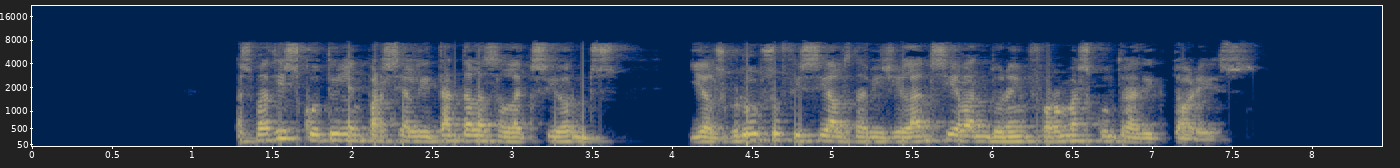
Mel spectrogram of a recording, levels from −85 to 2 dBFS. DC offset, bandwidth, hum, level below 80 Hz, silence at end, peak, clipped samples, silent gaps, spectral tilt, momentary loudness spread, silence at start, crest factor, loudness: under 0.1%; 8 kHz; none; -50 dBFS; 0.8 s; -2 dBFS; under 0.1%; 3.95-4.09 s; -5 dB/octave; 7 LU; 1.25 s; 16 dB; -19 LUFS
